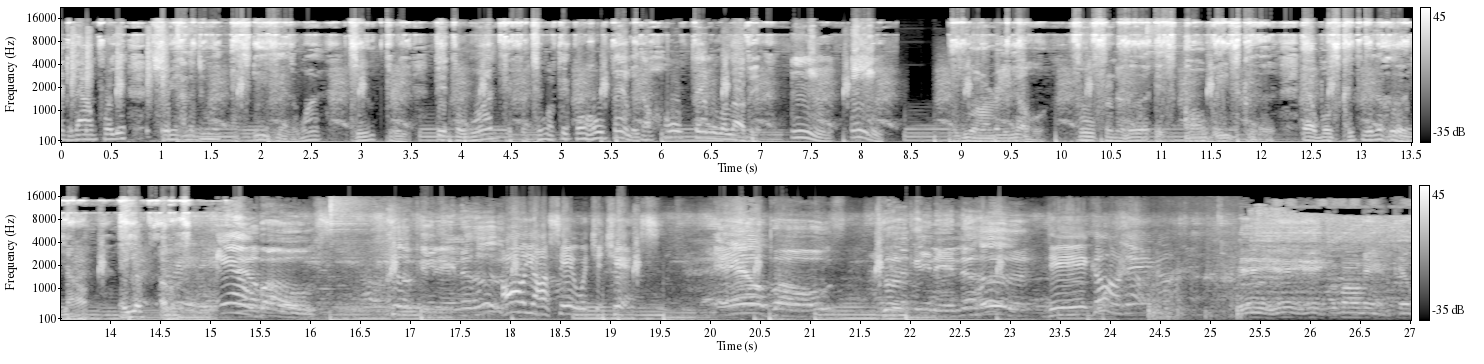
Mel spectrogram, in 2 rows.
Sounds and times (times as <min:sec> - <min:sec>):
Music: 0:00.0 - 0:15.3, 0:16.0 - 0:26.1
Speech: 0:00.0 - 0:20.6.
